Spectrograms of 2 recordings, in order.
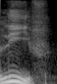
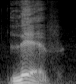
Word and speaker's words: live: I live 就是生活，这个不要念成 live，不是 live，要短的元音 it live。 I live together，不要念成 together，要念 together 那个 T-O-G-E T-H-E-R 有个 R 结尾，所以在美式的发音呢要卷舌的。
